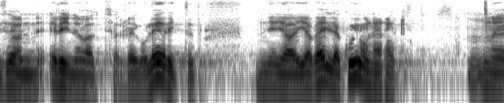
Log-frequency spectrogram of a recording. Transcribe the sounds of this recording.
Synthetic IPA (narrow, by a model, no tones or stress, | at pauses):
se̞o̞ne̞ɾine̞vɑlt̪sḛɑ̰lre̞ɡ̥ule̞ːɾit̪ːˑud̪̥ | jɑjɑvælʲjɑkujunenud̪̥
